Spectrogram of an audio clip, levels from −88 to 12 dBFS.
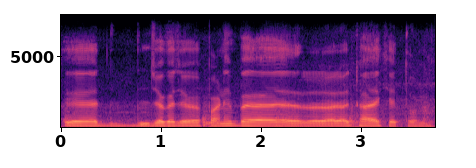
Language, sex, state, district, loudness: Hindi, male, Rajasthan, Jaipur, -15 LUFS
